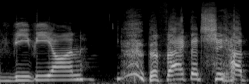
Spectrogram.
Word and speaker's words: Vivillon: The fact that Can we give Tiger the negative points anyway for pronouncing it Vivillon instead of Vivion?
